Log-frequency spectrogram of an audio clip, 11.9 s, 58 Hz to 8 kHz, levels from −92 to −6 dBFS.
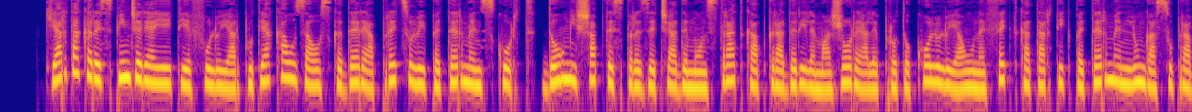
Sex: female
